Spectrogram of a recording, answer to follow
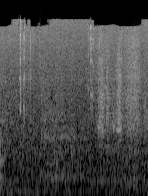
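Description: Faint rustle of fingers handling the fly and hackle tip over quiet room tone, with a couple of soft brief scratches.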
